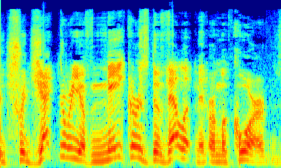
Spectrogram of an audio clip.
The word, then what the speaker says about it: Maker: is because the trajectory of Maker's development, or McCorr, correct pronunciation, is not going quite like in a linear way up.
